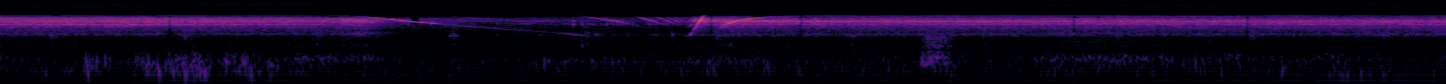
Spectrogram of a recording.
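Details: Dental drill sound effect: a high, steady whine that dips and sweeps in pitch as the drill slows and speeds up again.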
